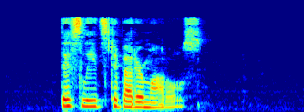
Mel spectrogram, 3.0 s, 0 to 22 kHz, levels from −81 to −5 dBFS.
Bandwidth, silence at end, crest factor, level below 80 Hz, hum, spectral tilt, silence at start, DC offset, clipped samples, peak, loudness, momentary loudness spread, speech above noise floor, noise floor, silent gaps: 12 kHz; 1.05 s; 18 dB; -58 dBFS; none; -4 dB/octave; 0.6 s; under 0.1%; under 0.1%; -4 dBFS; -19 LUFS; 13 LU; 49 dB; -68 dBFS; none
